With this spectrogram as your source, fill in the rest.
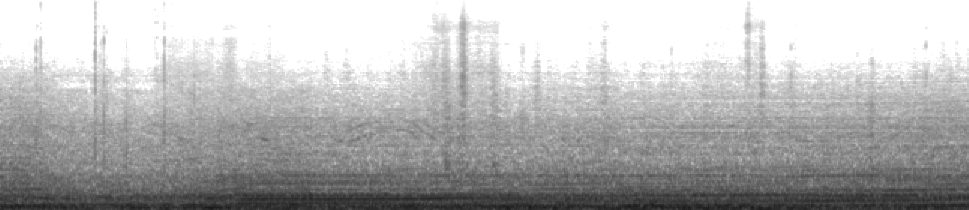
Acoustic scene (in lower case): car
